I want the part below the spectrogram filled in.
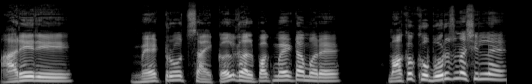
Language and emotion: Goan Konkani, surprised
